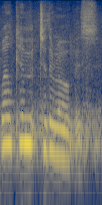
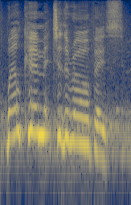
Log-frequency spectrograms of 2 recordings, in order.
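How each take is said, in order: First: It is said quietly. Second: It is said loudly.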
